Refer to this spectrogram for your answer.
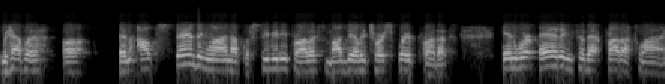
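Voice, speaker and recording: Here is a man with an ordinary speaking voice, pitched fairly high with ordinary variation. He talks at a fairly slow pace with very even loudness. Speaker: network marketing promoter. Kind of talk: sales pitch. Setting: conference call.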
